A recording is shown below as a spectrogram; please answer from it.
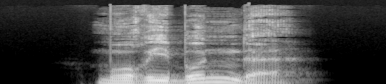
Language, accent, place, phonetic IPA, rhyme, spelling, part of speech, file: German, Germany, Berlin, [moʁiˈbʊndə], -ʊndə, moribunde, adjective, De-moribunde.ogg
- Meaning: inflection of moribund: 1. strong/mixed nominative/accusative feminine singular 2. strong nominative/accusative plural 3. weak nominative all-gender singular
